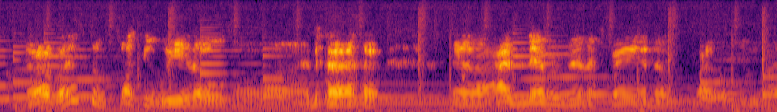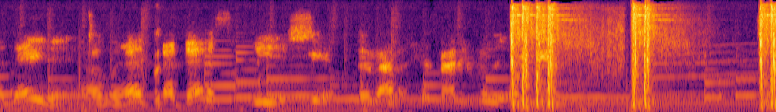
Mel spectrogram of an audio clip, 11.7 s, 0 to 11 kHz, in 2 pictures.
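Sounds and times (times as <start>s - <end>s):
speech: 0.2s - 10.8s
laughter: 2.2s - 2.9s, 6.5s - 7.5s
sharp loud gunshots with echo: 9.7s - 11.6s.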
